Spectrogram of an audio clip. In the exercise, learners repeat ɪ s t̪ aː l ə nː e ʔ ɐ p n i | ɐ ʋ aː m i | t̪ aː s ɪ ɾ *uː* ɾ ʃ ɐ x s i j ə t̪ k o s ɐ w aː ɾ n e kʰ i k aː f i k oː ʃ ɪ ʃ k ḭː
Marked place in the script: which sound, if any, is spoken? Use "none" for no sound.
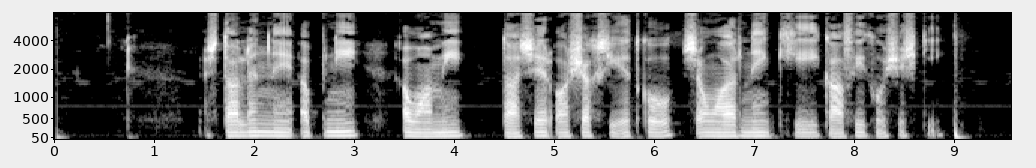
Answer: ɔː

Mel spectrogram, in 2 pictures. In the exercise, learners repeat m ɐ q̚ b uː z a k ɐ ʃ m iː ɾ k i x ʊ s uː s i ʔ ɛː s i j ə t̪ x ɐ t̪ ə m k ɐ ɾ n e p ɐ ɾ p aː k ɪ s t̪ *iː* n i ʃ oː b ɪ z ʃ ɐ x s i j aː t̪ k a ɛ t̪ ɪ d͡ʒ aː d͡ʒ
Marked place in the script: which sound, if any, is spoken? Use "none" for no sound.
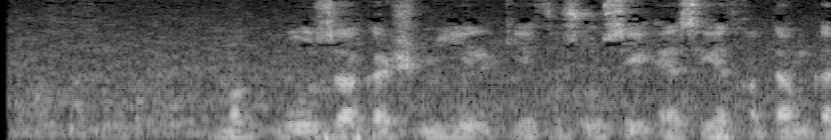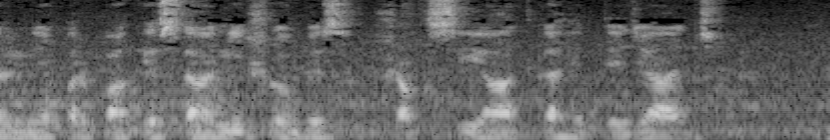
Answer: aː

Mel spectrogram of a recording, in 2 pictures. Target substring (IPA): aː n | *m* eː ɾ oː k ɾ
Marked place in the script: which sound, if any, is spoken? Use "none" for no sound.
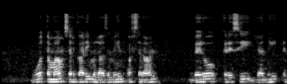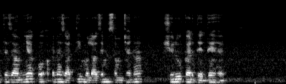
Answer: b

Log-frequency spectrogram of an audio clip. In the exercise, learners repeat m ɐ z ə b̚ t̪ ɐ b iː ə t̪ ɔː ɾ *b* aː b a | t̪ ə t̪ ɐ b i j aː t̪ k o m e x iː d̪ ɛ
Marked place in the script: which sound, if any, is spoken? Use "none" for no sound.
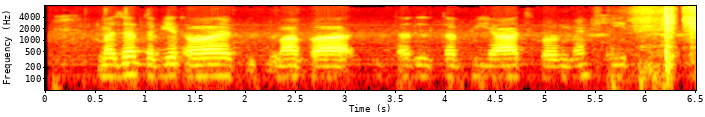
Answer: m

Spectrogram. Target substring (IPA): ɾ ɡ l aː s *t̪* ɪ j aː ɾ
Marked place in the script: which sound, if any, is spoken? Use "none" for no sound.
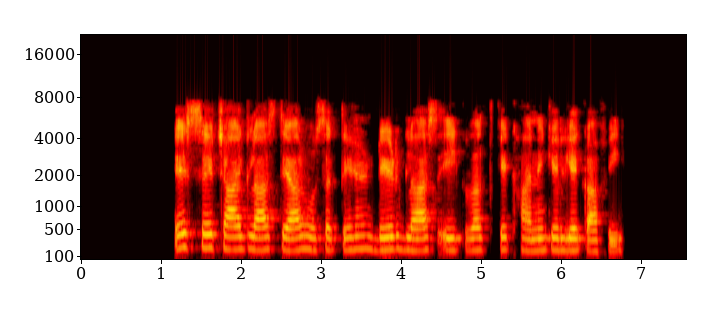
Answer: t̪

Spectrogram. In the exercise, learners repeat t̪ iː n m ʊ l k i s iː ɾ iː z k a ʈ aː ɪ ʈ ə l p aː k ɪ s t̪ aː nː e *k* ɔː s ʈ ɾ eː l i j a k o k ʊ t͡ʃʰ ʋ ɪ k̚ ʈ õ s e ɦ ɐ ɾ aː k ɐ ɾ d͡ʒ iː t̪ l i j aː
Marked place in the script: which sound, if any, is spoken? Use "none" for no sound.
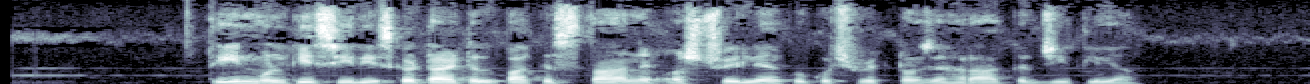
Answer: ʔ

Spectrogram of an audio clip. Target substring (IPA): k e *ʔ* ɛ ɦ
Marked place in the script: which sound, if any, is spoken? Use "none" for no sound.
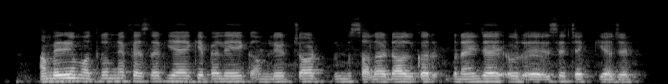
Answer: p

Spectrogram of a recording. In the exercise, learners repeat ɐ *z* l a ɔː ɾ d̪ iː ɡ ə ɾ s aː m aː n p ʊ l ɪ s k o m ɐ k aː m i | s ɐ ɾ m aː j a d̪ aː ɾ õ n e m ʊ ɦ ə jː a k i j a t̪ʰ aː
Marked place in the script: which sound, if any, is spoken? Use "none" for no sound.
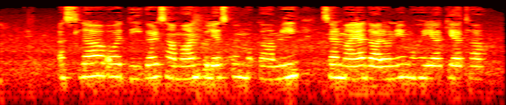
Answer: s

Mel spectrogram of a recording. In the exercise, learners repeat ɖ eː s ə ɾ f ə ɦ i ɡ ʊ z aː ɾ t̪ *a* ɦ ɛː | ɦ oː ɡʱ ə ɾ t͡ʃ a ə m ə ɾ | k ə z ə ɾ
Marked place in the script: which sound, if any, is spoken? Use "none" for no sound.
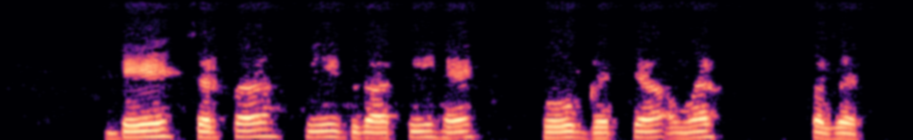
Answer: i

